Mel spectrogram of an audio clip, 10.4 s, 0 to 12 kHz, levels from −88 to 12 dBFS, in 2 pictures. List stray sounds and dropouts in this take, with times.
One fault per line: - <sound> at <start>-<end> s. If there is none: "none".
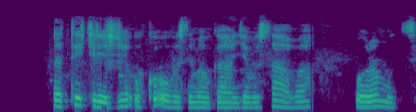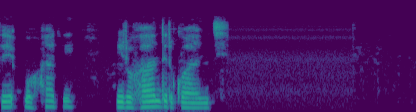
none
